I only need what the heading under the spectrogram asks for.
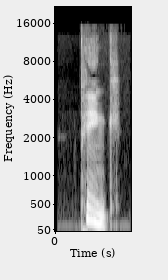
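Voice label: "pink", English, female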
